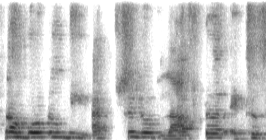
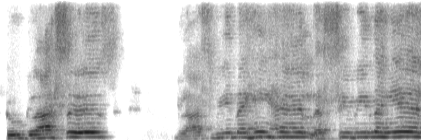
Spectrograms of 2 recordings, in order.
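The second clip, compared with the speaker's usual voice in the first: ordinary delivery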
